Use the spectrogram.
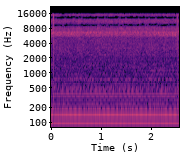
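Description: A wrecked Lamborghini engine runs loud and close, a steady, strongly tonal idle with a deep, even hum and layered mechanical harmonics holding constant without revving.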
